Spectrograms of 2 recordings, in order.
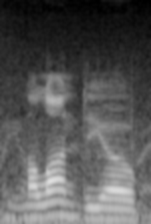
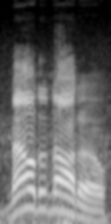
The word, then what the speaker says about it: Maldonado: Well, let's go to the Malandio residence, or however you pronounce that. The Maldonado. The Maldonado. There we go. Maldonado.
